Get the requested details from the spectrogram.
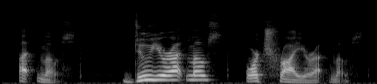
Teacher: there are two syllables and the stress is on that first syllable.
